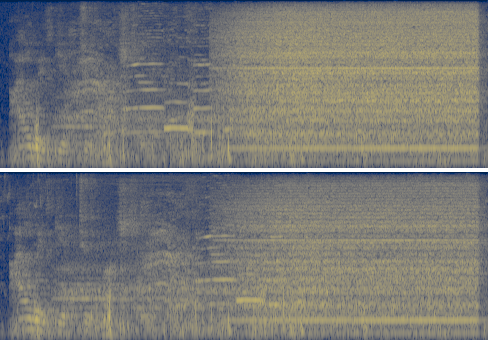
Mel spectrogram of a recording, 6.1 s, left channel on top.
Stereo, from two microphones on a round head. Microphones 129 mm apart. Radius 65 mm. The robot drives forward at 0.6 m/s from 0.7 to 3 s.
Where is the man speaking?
30° right (ahead or behind), 3 m; by 2.5 s 20° right (ahead or behind), 4 m.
